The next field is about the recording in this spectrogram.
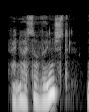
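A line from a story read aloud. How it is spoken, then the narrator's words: Unconvinced murmur. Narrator (German): murmelte sie, noch immer nicht ganz von der Dringlichkeit überzeugt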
